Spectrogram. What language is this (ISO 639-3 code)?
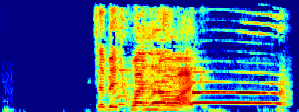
luo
